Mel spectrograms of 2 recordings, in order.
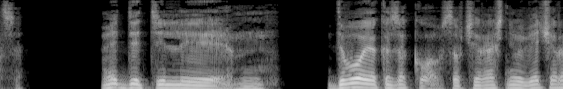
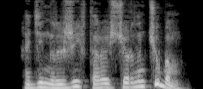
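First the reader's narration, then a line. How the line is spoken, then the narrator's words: Quick question. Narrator (Russian): быстро спросила Мона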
